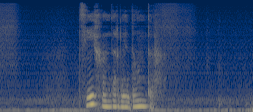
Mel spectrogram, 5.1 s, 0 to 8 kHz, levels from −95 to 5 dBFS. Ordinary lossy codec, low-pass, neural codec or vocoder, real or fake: none; 7.2 kHz; autoencoder, 48 kHz, 32 numbers a frame, DAC-VAE, trained on Japanese speech; fake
